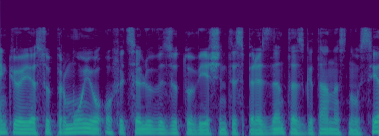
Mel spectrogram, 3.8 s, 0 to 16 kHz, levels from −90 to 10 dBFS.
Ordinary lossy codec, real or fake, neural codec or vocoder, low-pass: AAC, 96 kbps; real; none; 7.2 kHz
